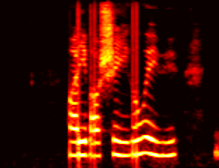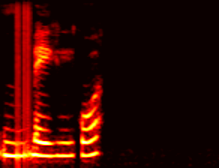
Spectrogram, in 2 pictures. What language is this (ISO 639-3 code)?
zho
